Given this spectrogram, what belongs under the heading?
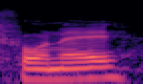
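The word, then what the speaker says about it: Fornells: That was the entrance over there to Fournay, written Fornals, but pronounced Fournay. Well, it's 10 o'clock. We've got the sails up and they're pulling nicely. We're just leaving Fournay and we're going to go round that cape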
